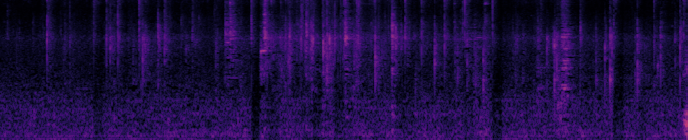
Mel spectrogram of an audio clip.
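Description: Cumin and five-spice seeds added with a bay leaf to hot oil for a vegetable dal, crackling in a dense, close sizzle with scattered sharper pops throughout, and no voices.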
